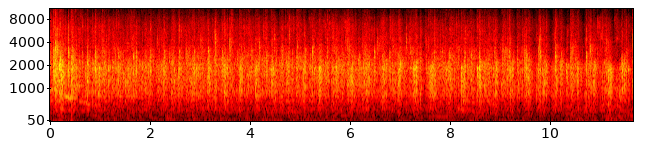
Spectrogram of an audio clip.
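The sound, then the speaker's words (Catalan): A crowd applauds steadily for about twelve seconds, a dense, even wash of many hands clapping at once, loud throughout with no talking over it, applause for the members and people of Retiro. “Així que, de veritat, us mereixeu tots, tots un fort aplaudiment com a retiristes i gent de Retiro.”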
